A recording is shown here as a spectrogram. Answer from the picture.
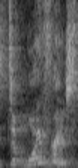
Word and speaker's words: de Moivre: yeah I know that it's de moas theorem right now it's French it's not Spanish okay it's not like oh yeah oh yeah there's Chile and then there's the right no no no no okay not Spanish it's French okay so so no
